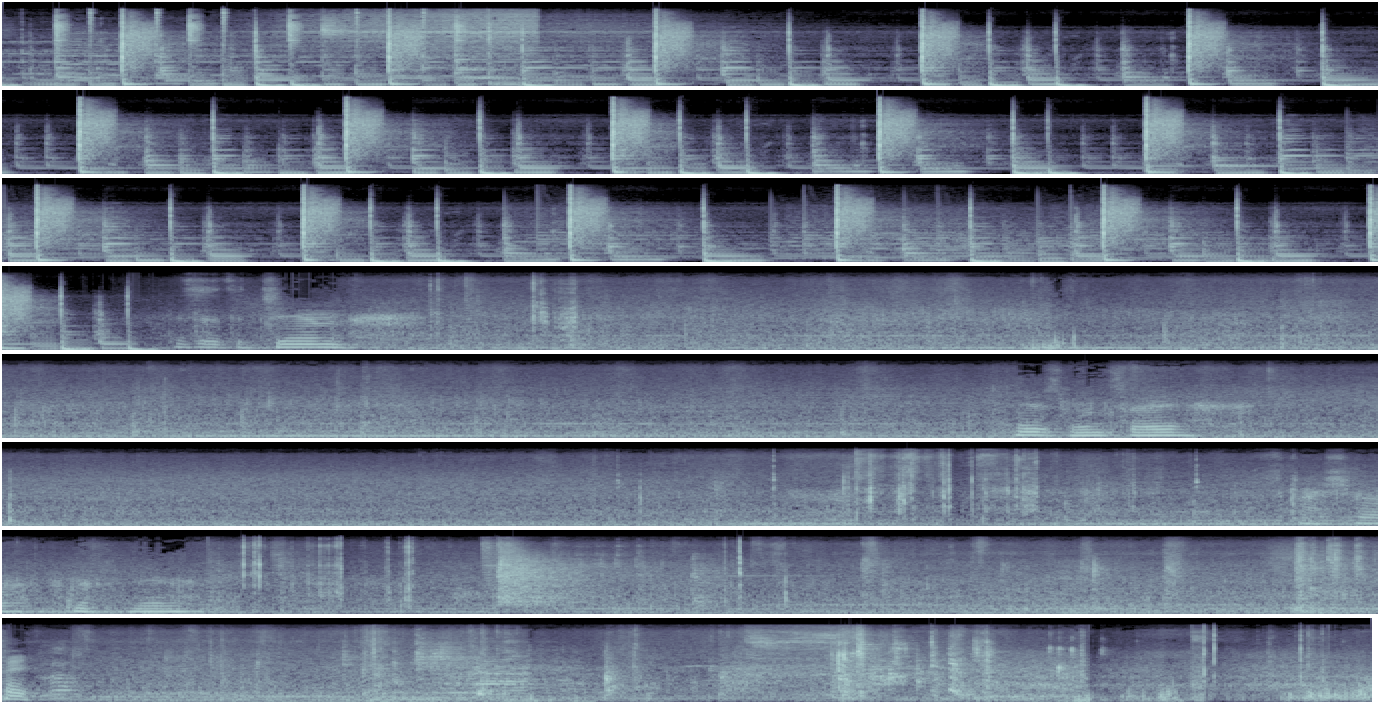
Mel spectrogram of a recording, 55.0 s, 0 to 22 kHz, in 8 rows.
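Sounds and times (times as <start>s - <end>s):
steady low hum: 19.8s - 55.0s
rumbling handling noise: 33.7s - 41.7s, 42.3s - 54.9s
door opening: 42.4s - 45.7s, 47.6s - 48.3s, 49.0s - 54.2s.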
